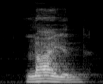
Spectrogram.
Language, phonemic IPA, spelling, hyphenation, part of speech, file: Dutch, /ˈlaːi̯.ə(n)/, laaien, laai‧en, verb, Nl-laaien.ogg
- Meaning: to rage, to burn ferociously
